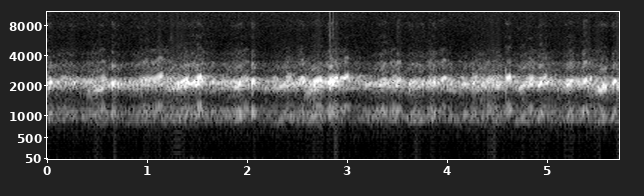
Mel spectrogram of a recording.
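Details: Many frogs croaking in a wetland behind a house in spring, live recording: a dense, continuous trilling chorus with two steady bands, one higher and one lower, swelling and fading slightly but never stopping.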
